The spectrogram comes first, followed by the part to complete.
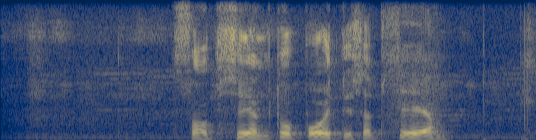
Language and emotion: Russian, angry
